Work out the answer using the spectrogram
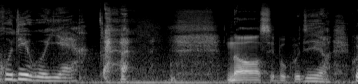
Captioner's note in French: Rires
